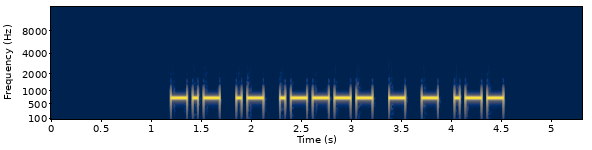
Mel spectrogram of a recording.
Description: Morse code, heard as a keyed tone, about 22 wpm, 700 Hz. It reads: KA1TTW
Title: USA Call Signs - 6 Characters - 2x Character Spacing - 22wpm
